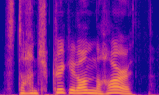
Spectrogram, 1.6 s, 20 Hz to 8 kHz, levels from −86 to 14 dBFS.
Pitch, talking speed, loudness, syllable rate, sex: 215 Hz, 190 wpm, -15 LUFS, 4.0 syllables/s, female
